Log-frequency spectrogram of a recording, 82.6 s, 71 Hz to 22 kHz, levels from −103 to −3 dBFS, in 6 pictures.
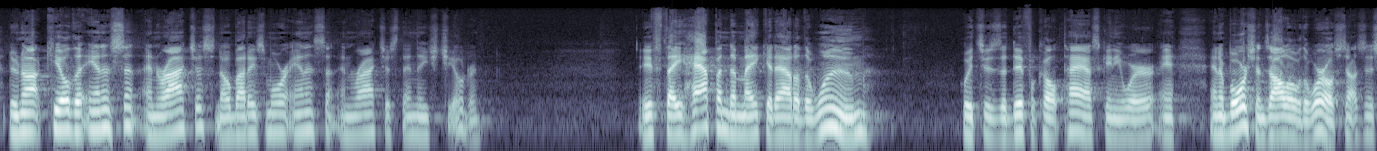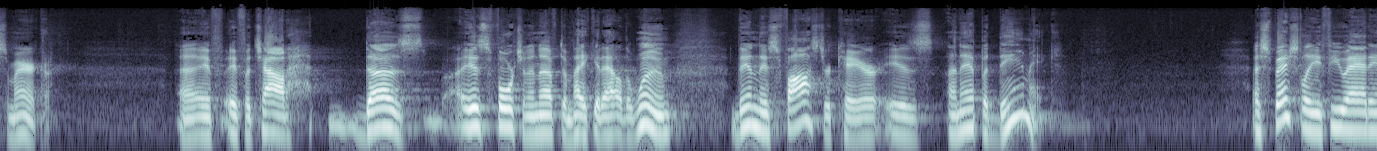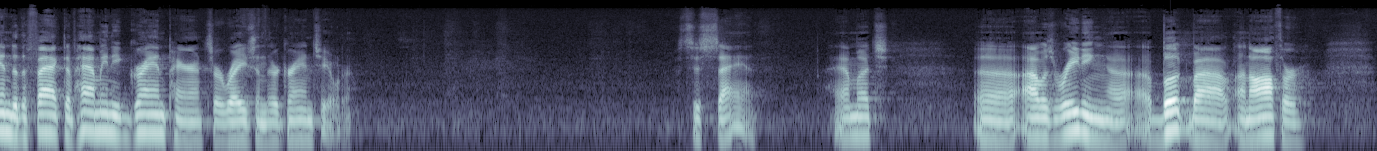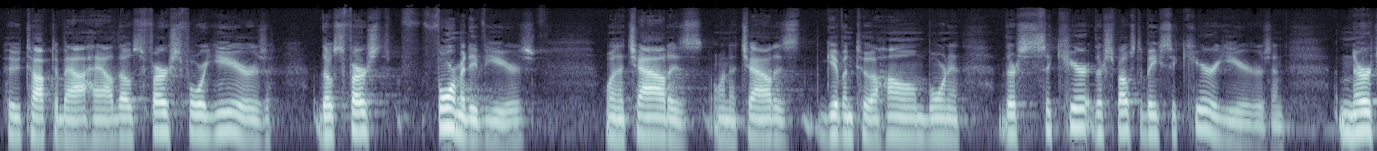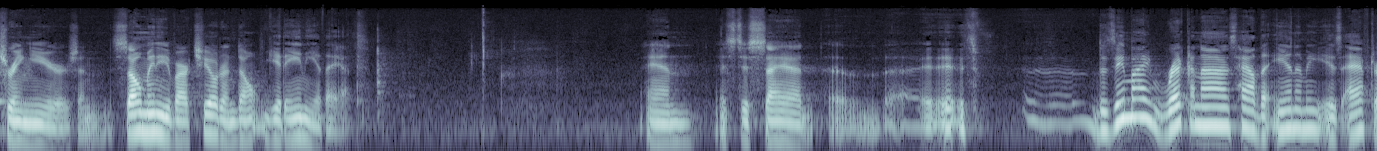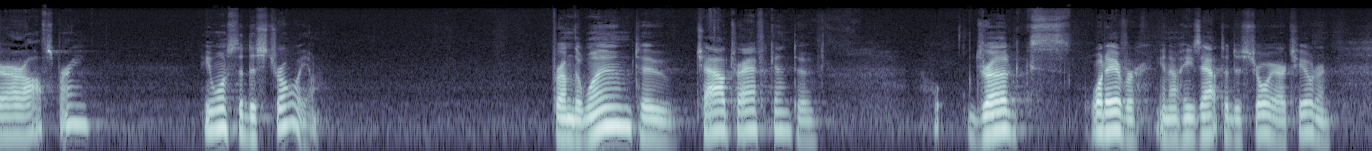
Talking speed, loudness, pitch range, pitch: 130 wpm, -18 LUFS, 125-165 Hz, 140 Hz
